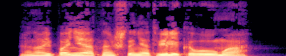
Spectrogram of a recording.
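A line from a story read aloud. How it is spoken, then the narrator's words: Sighing. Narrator (Russian): вздохнул Убер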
